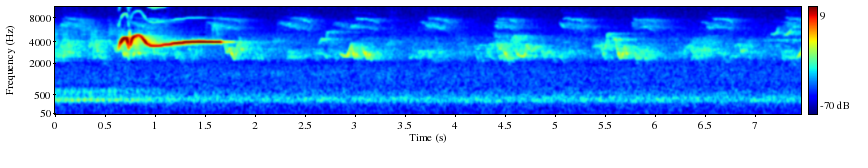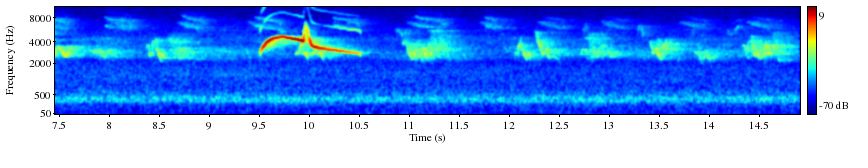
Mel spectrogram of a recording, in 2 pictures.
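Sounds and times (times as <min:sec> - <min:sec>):
Eastern wood-pewee giving a loud climbing then falling whistle: 0:00.7 - 0:01.8, 0:09.6 - 0:10.6
soft high bird notes: 0:09.6 - 0:10.5.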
